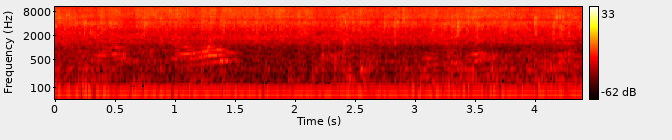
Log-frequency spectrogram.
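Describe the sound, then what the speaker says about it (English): Kitchen tap water runs steadily in a sink while vegetables are rinsed by hand, a continuous hiss close by with faint handling sounds and no talk. "I feel like I shouldn't even have the water running this whole time."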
